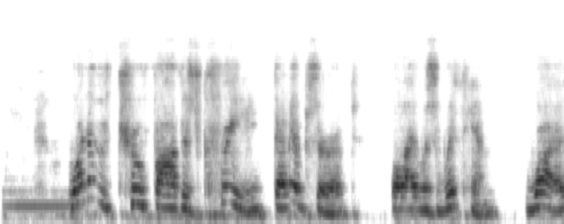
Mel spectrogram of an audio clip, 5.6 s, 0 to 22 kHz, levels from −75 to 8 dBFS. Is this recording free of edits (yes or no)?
no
